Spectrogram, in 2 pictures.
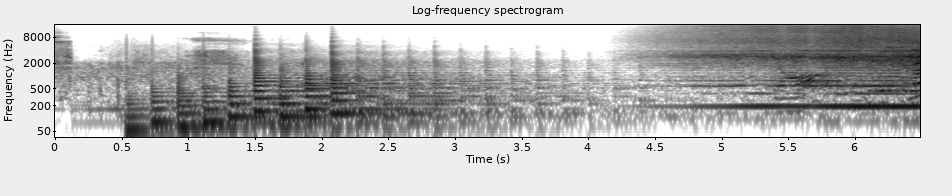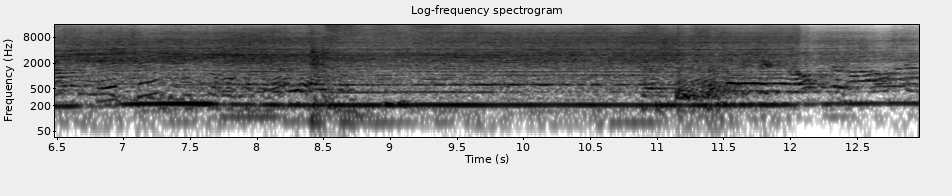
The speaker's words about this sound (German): Da, schau, der Bus.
